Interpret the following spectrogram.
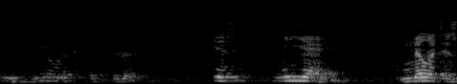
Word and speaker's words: Millet: Millet is pronounced Millet, right?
